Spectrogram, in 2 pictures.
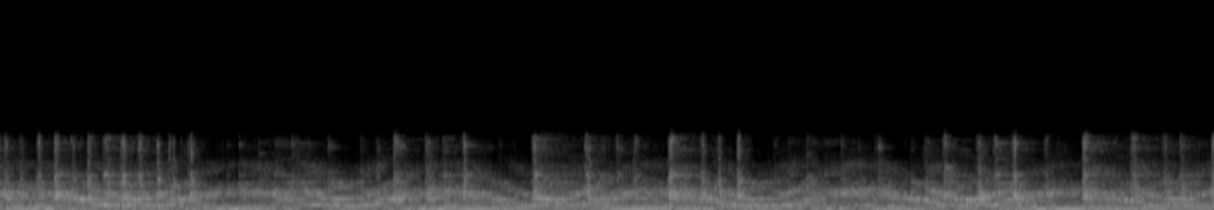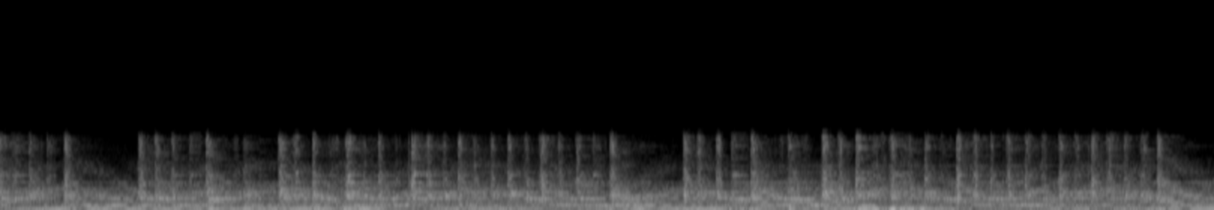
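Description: Electric guitar tuned down a half step to E-flat, playing the song's verse riff and chords continuously: picked notes and chord shapes with a steady, regular rhythm.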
